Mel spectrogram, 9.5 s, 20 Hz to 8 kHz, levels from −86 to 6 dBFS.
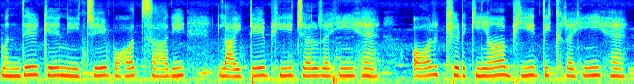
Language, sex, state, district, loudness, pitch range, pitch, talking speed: Hindi, female, Uttar Pradesh, Lucknow, -14 LUFS, 220-235 Hz, 225 Hz, 100 wpm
